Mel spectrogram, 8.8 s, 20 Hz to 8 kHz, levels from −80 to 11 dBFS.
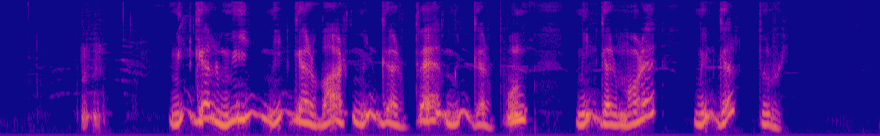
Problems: background sounds at intervals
